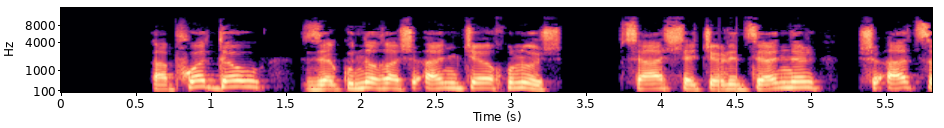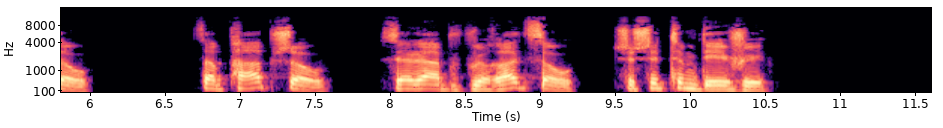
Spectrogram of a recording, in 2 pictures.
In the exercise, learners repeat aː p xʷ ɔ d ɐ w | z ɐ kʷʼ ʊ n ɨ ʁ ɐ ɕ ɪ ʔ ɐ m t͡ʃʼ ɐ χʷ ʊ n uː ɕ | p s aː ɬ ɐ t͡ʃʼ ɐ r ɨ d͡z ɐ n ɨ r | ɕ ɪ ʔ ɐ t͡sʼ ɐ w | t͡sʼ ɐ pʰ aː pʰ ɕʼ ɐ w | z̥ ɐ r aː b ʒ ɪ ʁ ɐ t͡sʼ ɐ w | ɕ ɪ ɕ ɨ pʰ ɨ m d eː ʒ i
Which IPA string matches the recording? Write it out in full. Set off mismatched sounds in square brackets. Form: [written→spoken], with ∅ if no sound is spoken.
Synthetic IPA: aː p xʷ ɔ d ɐ w | z ɐ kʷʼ ʊ n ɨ ʁ ɐ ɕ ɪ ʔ ɐ [m→n] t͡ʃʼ ɐ χʷ ʊ n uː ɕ | p s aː ɬ ɐ t͡ʃʼ ɐ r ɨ d͡z ɐ n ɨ r | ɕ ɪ ʔ ɐ t͡sʼ ɐ w | t͡sʼ ɐ pʰ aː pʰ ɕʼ ɐ w | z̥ ɐ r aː b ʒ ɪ ʁ ɐ t͡sʼ ɐ w | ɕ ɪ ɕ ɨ [pʰ→tʰ] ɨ m d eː ʒ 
